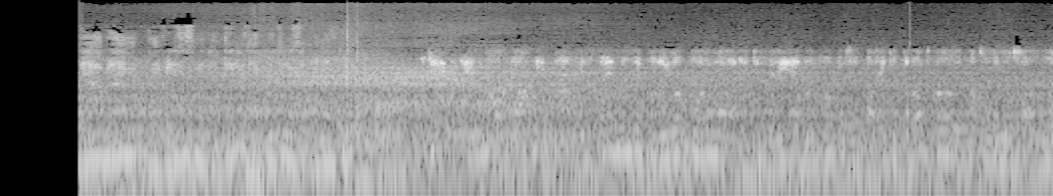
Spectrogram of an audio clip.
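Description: Road and tyre noise inside a car travelling on a freeway, under a man talking on a broadcast, most likely the car radio. The sound cuts out completely for about the first second.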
